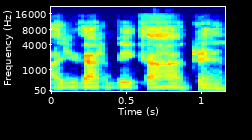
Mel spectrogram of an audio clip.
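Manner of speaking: put-on mocking tone. Speaker imitates a woman who laughed and mocked them; imitating her mocking tone. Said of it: "she's mocking me like".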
